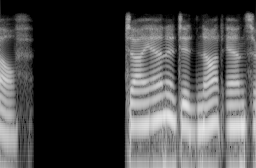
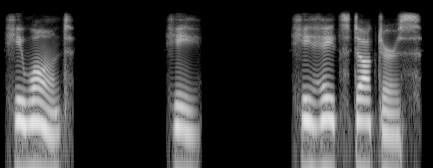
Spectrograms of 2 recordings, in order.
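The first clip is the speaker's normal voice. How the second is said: slow hesitant; slower than usual. A narrator's reading. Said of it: "Diana said slowly".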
